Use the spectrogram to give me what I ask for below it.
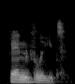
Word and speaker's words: Van Vliet: to me we're like friends chris van vliet van vliet okay he's like a kind of a well-known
